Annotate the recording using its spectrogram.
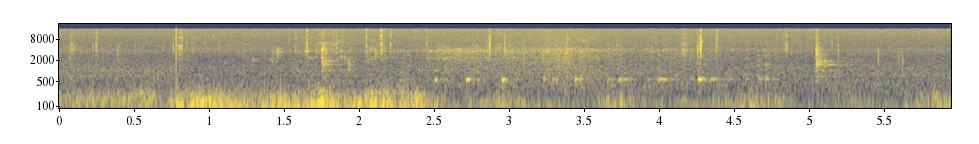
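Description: Wine glugs as it is poured into a glass.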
